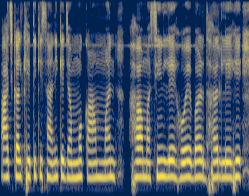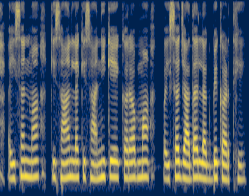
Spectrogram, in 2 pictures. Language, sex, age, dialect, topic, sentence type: Chhattisgarhi, female, 25-30, Western/Budati/Khatahi, banking, statement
